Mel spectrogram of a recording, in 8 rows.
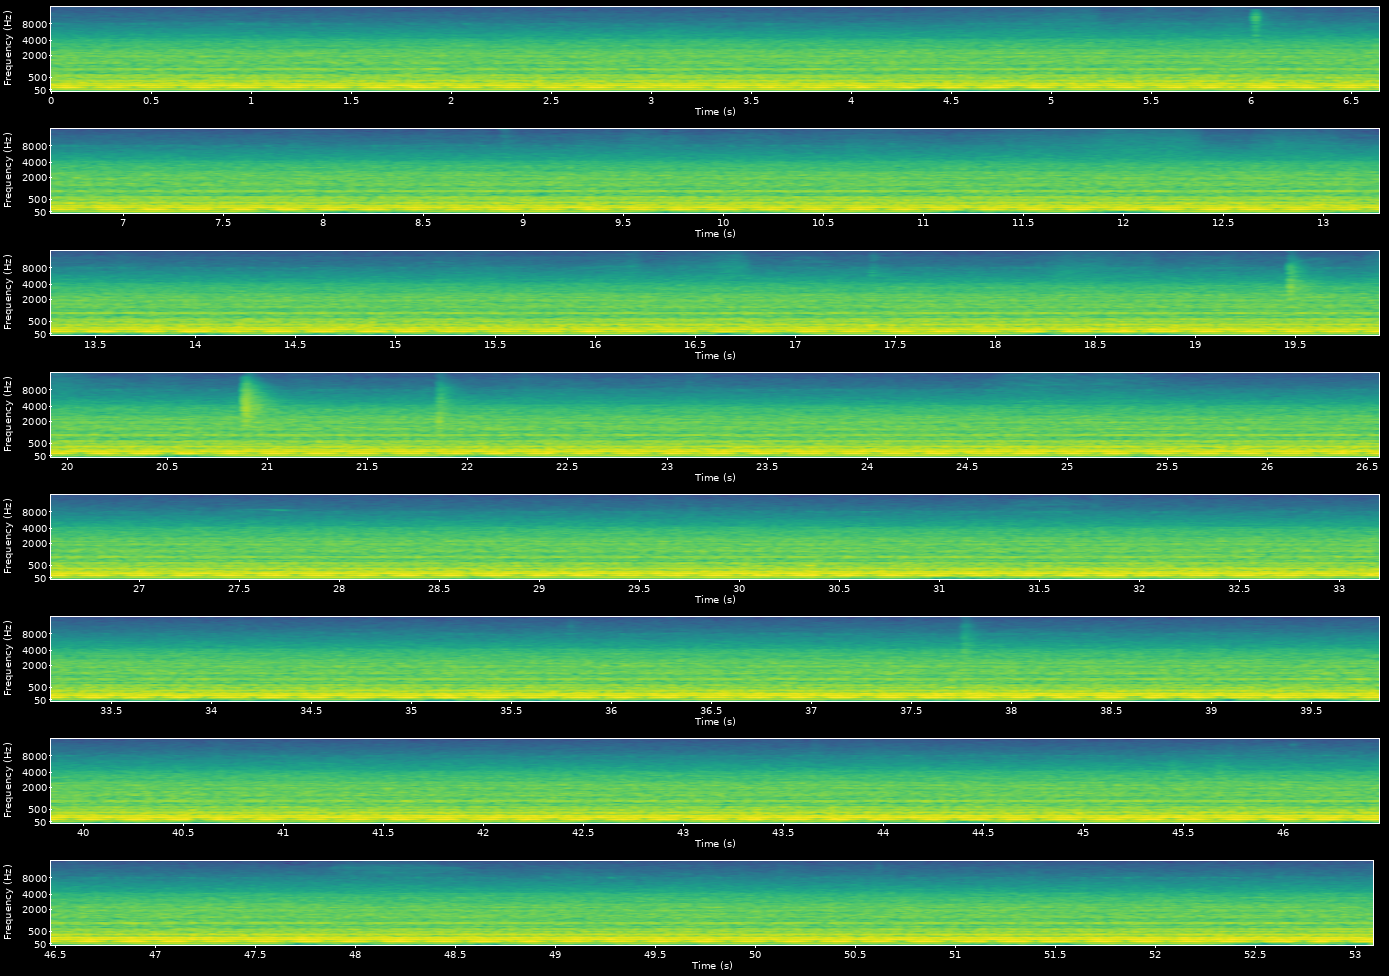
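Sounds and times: microwave oven humming: 0.0 - 53.0.

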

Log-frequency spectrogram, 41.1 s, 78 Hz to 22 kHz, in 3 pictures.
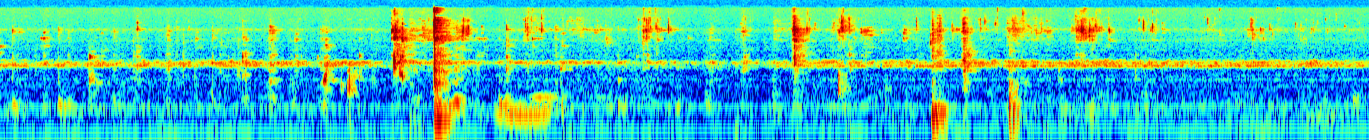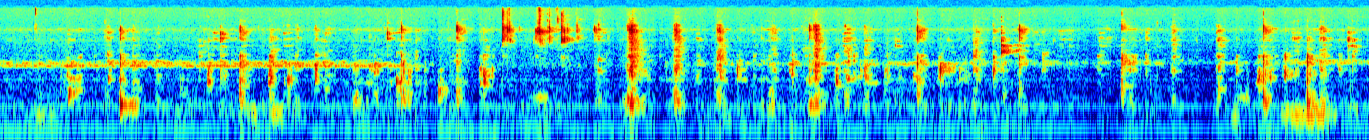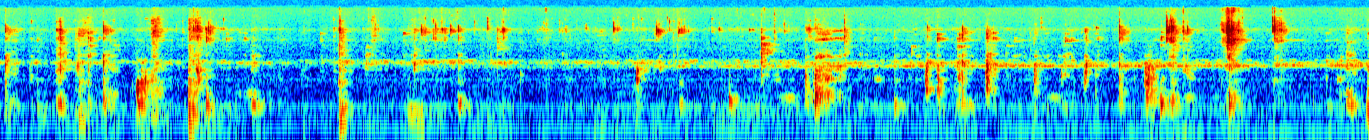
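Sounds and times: close chewing mouth clicks: 14.4 - 30.1, 30.8 - 41.0.

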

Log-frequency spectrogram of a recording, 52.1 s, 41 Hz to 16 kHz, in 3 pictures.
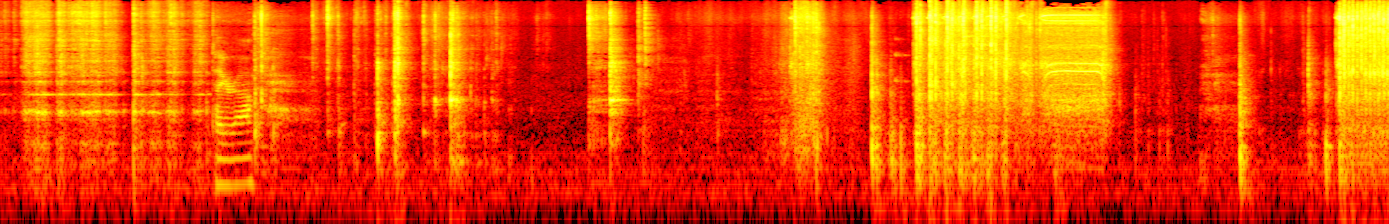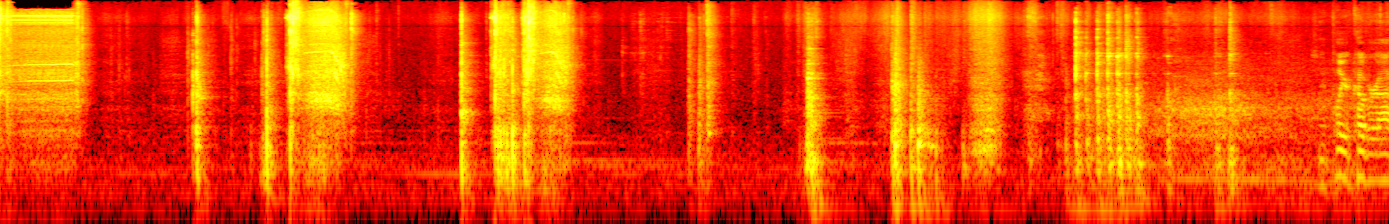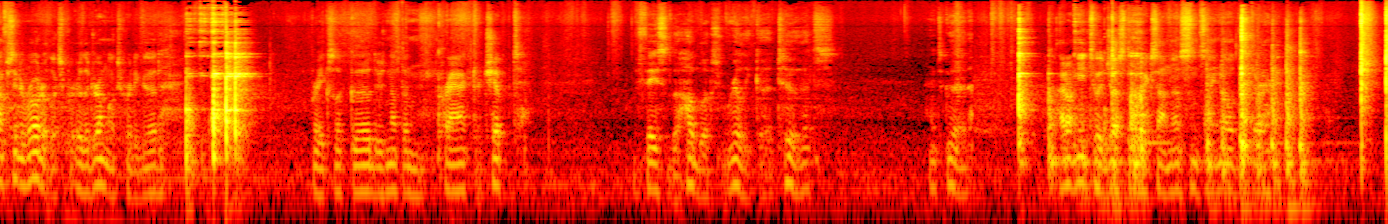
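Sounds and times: impact wrench bursts: 9.8 - 10.4, 11.4 - 14.0, 16.7 - 18.6, 20.8 - 22.0, 23.4 - 24.6
metal knocks and clanks: 30.6 - 33.0.

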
